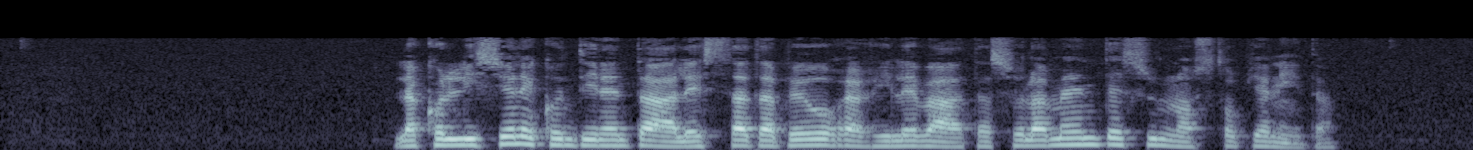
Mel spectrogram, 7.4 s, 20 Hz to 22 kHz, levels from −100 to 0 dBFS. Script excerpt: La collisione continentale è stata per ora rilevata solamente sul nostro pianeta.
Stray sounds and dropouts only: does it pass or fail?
pass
